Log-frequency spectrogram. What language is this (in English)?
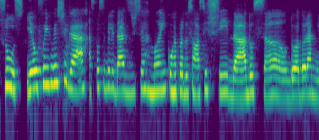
Portuguese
